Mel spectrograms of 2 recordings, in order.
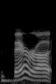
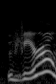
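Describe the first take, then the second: First: The first vowel is not a long e. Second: The first vowel is a long e sound. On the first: It is the Russian or Latin name. "but Vera is a Russian or Latin name" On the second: It is the Indian name. "Vera with like a very long e sound is an Indian name"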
